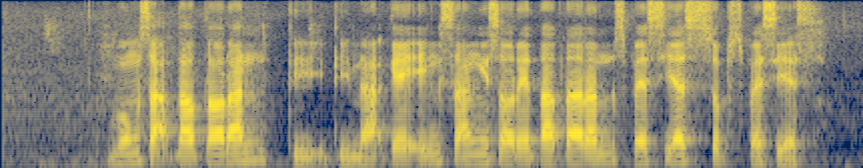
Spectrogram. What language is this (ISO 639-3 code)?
jav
